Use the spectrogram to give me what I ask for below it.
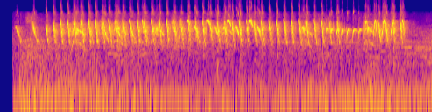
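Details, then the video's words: Bar-winged prinia singing in the ngebren style: one unbroken run of rapid, evenly pulsed high chirps lasting nearly five seconds, buzzy and sharp, ending abruptly into quiet. "Suara Burung Ciblek Ngebren"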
